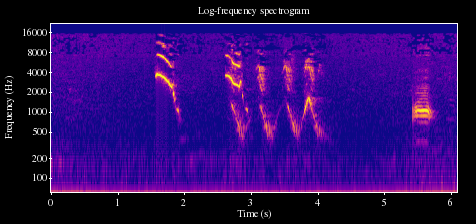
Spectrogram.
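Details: Common hill myna song calling the flock: a high falling whistle, then a quick zigzag run of swooping up-and-down whistled notes, and after a pause a short harsh nasal note, over a faint low hum.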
